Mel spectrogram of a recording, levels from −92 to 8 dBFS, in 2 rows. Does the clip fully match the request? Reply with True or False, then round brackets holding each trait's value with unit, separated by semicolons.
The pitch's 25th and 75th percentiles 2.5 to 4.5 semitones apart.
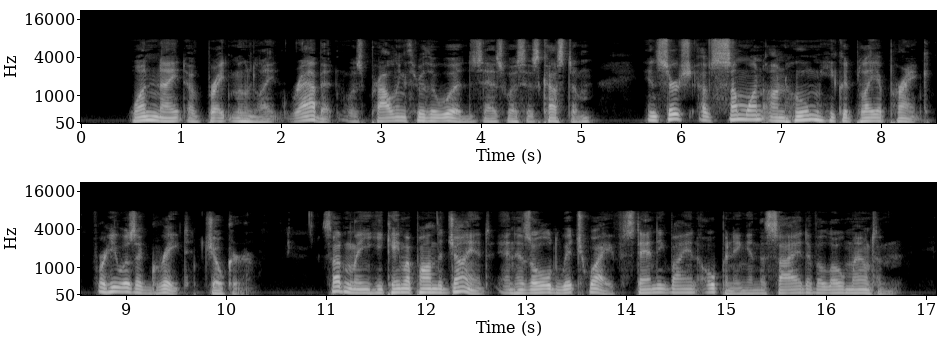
True (4.2 semitones)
